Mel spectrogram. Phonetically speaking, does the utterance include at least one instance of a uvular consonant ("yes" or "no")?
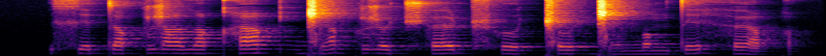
yes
